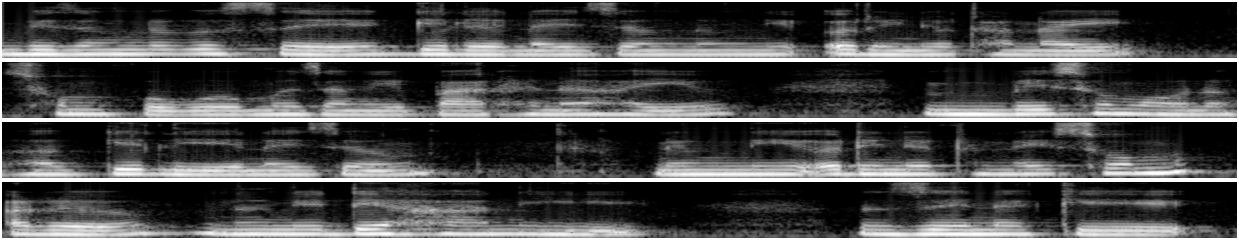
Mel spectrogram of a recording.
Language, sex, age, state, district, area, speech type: Bodo, female, 18-30, Assam, Kokrajhar, rural, spontaneous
